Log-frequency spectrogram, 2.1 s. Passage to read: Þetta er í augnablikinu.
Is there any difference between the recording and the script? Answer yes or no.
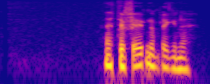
no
